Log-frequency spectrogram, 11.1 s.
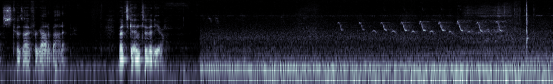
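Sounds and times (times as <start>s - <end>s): steady low rumble: 2.6s - 11.0s
songbird singing: 4.0s - 11.0s.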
